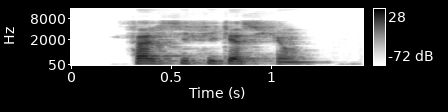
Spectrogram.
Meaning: falsification
- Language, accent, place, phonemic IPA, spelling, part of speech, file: French, France, Lyon, /fal.si.fi.ka.sjɔ̃/, falsification, noun, LL-Q150 (fra)-falsification.wav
